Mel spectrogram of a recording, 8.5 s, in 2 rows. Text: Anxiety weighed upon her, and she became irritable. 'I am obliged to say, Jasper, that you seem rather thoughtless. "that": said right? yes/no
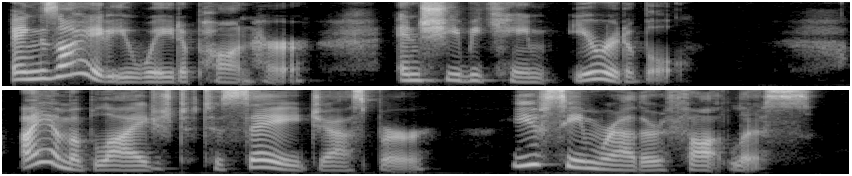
no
